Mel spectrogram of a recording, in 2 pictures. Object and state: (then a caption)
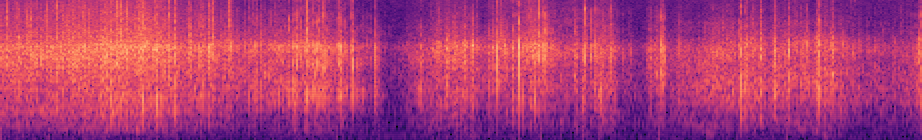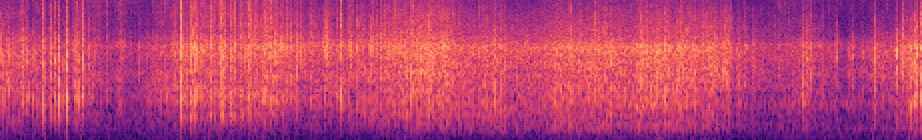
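Cardboard box full of dry macaroni, shaken. A Kraft macaroni & cheese cardboard box full of dry macaroni is held in the hand and shaken end to end. The dry pasta makes a dense, bright rattling and crackling against the cardboard. The sound has brief dips between bursts of shaking.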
